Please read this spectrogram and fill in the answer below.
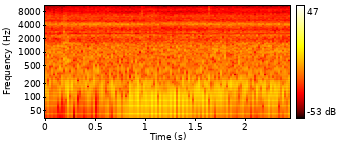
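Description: A vehicle's engine running, a steady low rumble that grows louder about three-quarters of a second in.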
